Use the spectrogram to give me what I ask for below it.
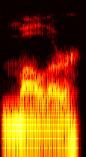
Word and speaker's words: Mueller: His name's George Mueller. It's technically pronounced Muller.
